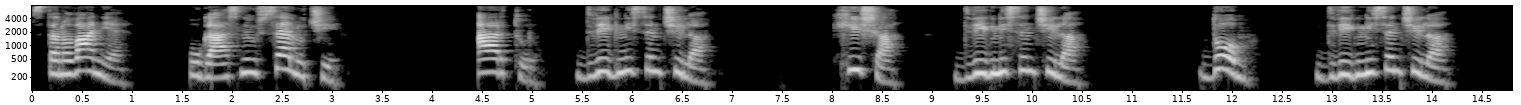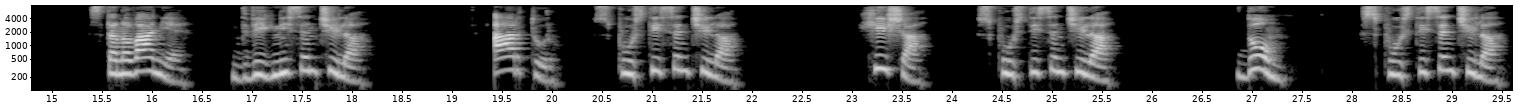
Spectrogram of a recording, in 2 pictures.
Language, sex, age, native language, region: Slovenian, female, 18-29, Slovenian, Central Slovenia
